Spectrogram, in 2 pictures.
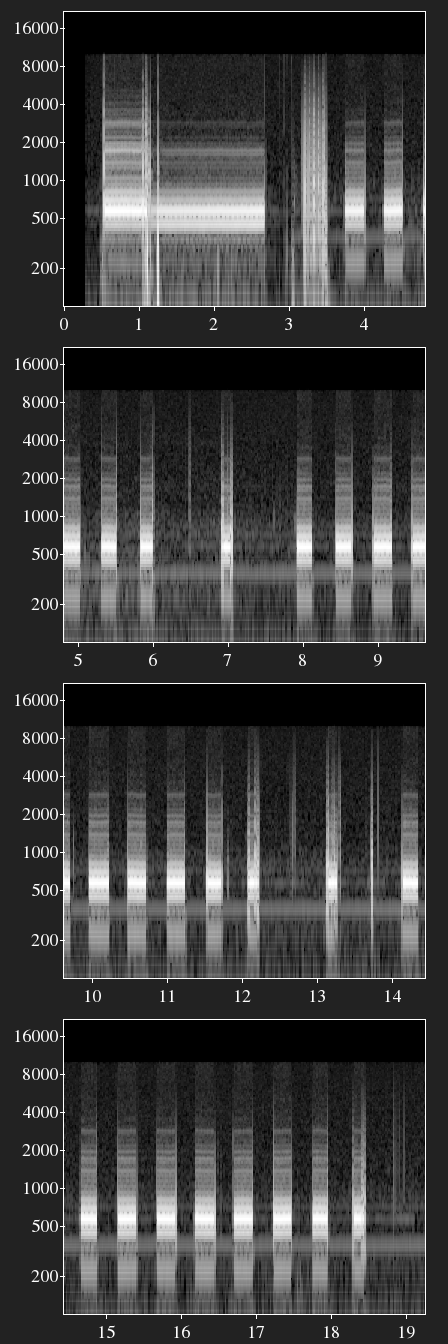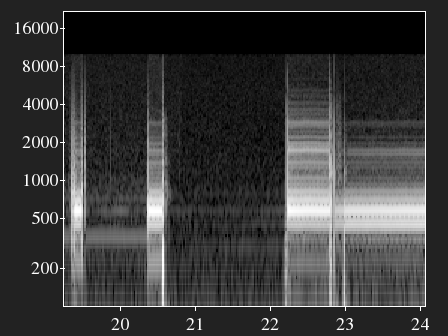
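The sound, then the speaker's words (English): Telephone signals from a local exchange in Belhaven, North Carolina: a loud steady tone, then a long run of evenly spaced tone bursts as a broken reorder on a blocked level, and later an irregular busy tone that resumes after a short silence. “First, that famous broken reorder on a blocked level, then a busy.”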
